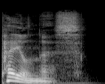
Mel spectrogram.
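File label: "paleness", British English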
